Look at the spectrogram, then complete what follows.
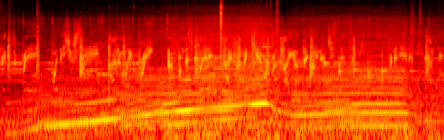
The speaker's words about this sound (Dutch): De muziek in de auto staat hard en de chauffeur scheurt als een bezetene door de stad.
